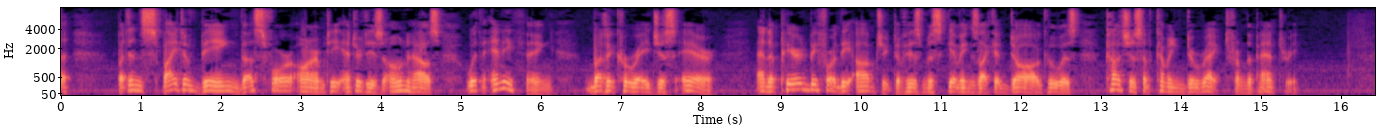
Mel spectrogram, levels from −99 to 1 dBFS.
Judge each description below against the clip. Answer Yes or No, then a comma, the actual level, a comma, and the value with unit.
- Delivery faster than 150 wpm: No, average, 140 wpm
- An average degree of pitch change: Yes, average, 4.4 semitones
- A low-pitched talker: Yes, low, 110 Hz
